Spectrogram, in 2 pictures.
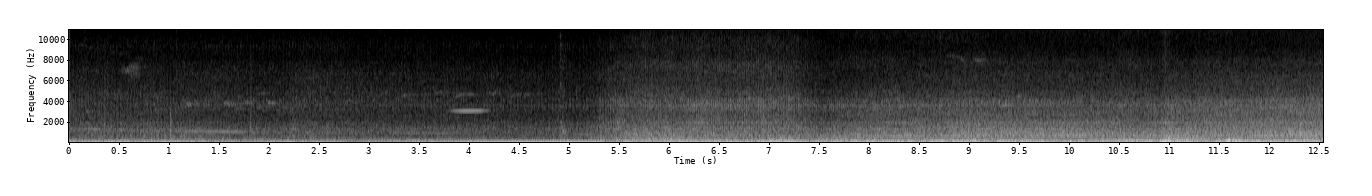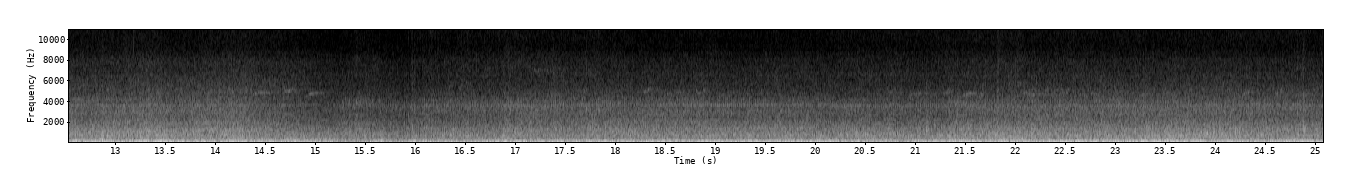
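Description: A vehicle engine rumbles steadily while driving slowly.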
